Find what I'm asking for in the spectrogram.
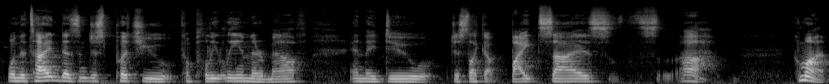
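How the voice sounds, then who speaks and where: A man in casual podcast chat, breaking down scenes with lively, joking asides. His pitch sits in a middle range for a man. He sounds loose and conversational. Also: unhurried. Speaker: podcast co-host.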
